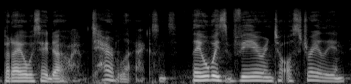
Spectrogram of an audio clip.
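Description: A woman's voice: deep voice, fast, a little mellow. A woman with a southern English accent, chatting casually as a podcast guest and telling stories with dry, wry humor. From England. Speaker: actor guest. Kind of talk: casual chat.

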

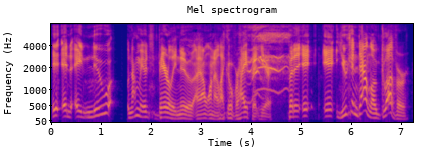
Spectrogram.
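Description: A man co-hosting a podcast with casual, playful banter and halting restarts. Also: a little high, huge pitch swings, noisy background. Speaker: podcast co-host.

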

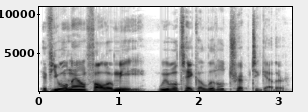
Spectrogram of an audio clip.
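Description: A man reads as an alien guide from a book, deep and crackly in voice. He explains things in a calm, formal, instructive way. The sound is close and dry. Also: brisk, dry recording. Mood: calm explaining. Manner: formal, expository.

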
